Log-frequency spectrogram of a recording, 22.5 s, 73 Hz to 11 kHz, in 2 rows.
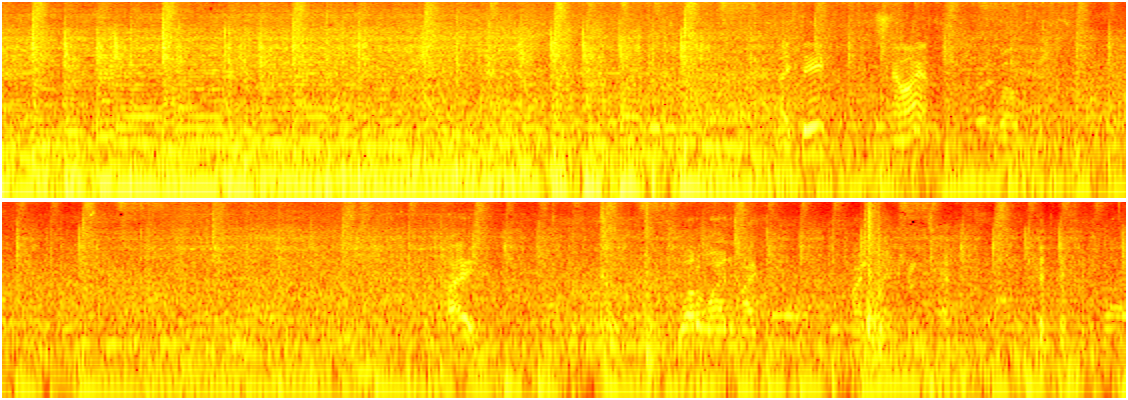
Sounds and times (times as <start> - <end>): Music: 0.0 - 22.4
Speech: 7.8 - 10.4, 15.6 - 16.0, 17.9 - 21.0.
